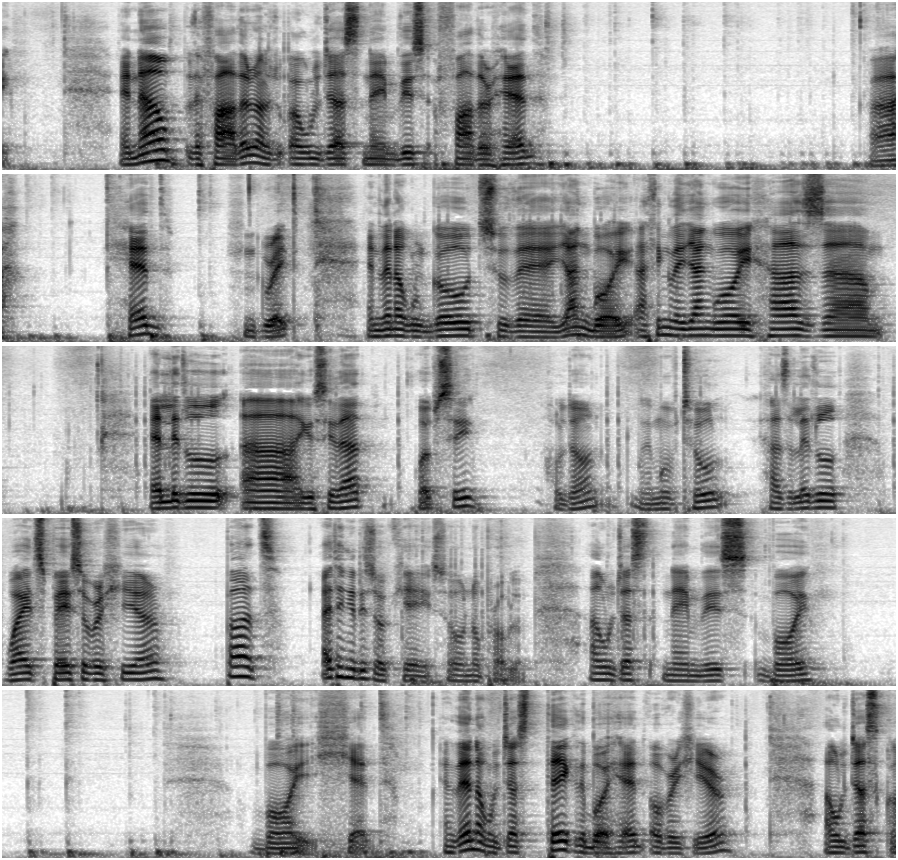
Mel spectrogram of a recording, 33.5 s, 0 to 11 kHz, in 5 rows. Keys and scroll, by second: 1.1 space, 2.8-6.4 typing, 7.8 d, 8.2 Return, 10.3 space, 13.9 space, 16.8 super+z, 23.1 space, 23.8 super+space, 26.1-30.2 typing.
